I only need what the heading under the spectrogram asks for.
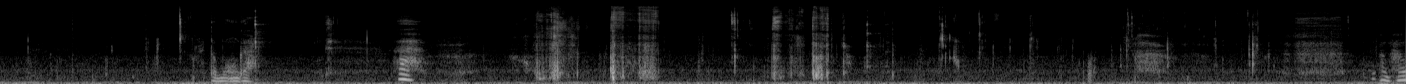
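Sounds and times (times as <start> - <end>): chewing crunchy food: 0.3 - 2.0, 5.2 - 12.9.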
